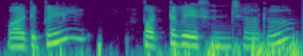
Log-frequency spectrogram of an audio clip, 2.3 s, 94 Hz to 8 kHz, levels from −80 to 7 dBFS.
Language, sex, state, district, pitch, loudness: Telugu, female, Andhra Pradesh, Annamaya, 200 Hz, -17 LUFS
